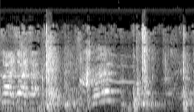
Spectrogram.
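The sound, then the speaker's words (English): Heavy crashing impacts as a man smashes an acoustic guitar into items in a store, three or four loud thuds and bangs at uneven intervals, with agitated voices shouting underneath. “This dude on the way out the door grabs an acoustic guitar and just starts smashing everything in the store.”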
